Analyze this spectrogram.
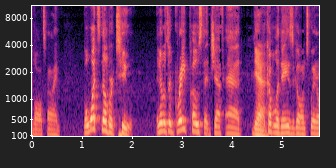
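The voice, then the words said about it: Voice much lower than usual. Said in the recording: “As you can tell by my voice, I'm about 2 octaves lower”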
